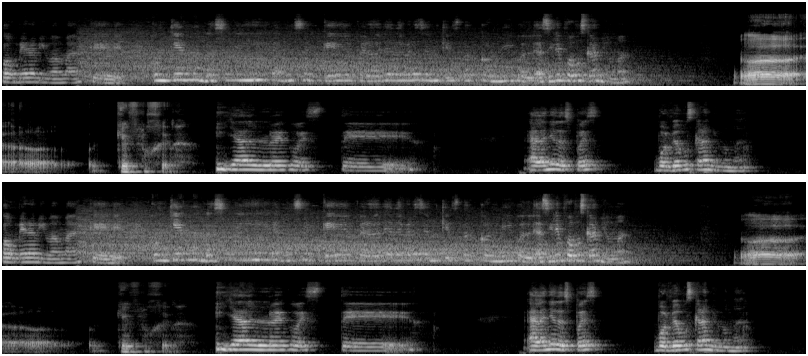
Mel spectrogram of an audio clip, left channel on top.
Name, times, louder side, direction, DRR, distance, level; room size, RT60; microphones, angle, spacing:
voice 1, 0.0-6.3 10.2-11.2 11.4-12.2 13.3-14.0 14.6-15.5, equal, 50° right, 0.7 m, -23 dB
sound 1, 0.7-7.0, right 2 dB, 85° right, 1.0 m, -31 dB
voice 2, 7.3-8.6 8.9-9.9, left 5 dB, 50° left, 0.3 m, -23 dB
2.4 x 2.2 x 2.7 m
head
